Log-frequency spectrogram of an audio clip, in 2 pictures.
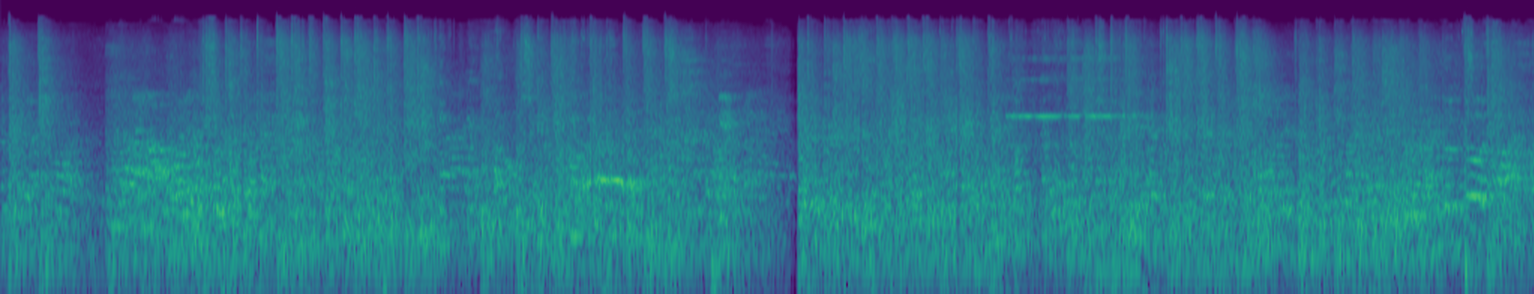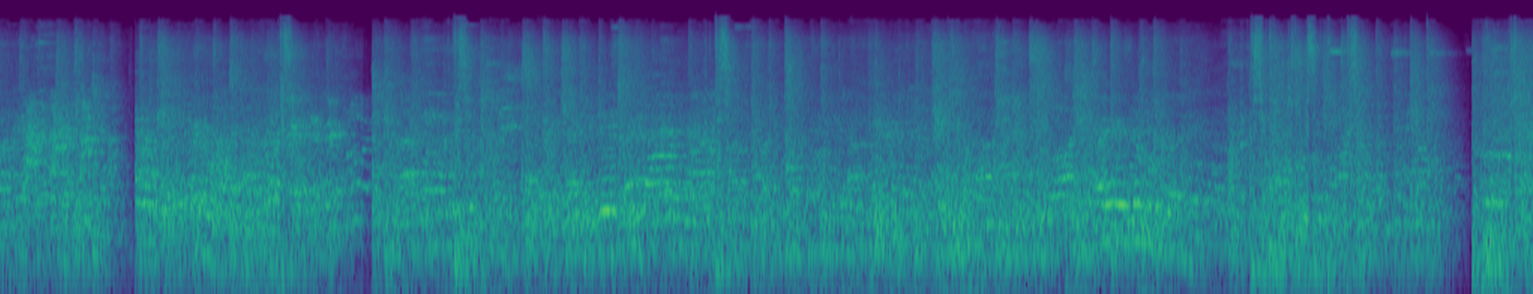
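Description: Boxing gloves striking focus mitts in fast, rapid-fire combinations, many sharp smacks and thuds, with voices in the gym behind them.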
